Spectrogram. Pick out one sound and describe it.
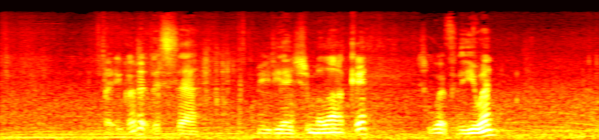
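A middle-aged man speaks firmly, close by.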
